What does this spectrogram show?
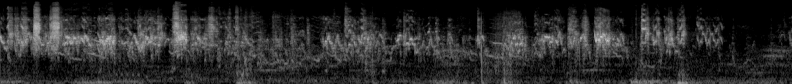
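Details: Aviary flock of Australian budgerigars chirping and singing: continuous high, gritty warble with sharp squawks and chattering notes overlapping, loudness swelling and dipping throughout.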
